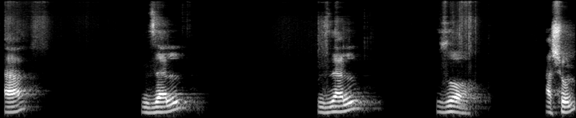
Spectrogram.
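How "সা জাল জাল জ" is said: সা জাল জ said slowly, tongue tip on the upper front teeth; spaced-out recitation of সা, জাল, জ; letter pronunciation demo. Shown as a demonstration. Teacher modelling Arabic letters for students, slow and careful. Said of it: "মাথায় বা আগায় লাগিয়ে".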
